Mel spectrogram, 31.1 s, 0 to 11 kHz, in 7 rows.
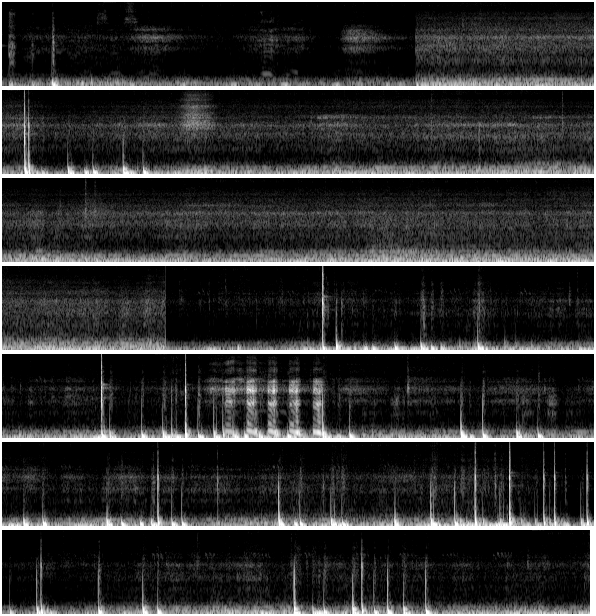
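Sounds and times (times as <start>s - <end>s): bike tyres rolling on sand: 0.0s - 31.0s
wind buffeting microphone: 0.0s - 31.0s
bike knocks and rattles: 4.4s - 5.7s, 14.3s - 31.0s.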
